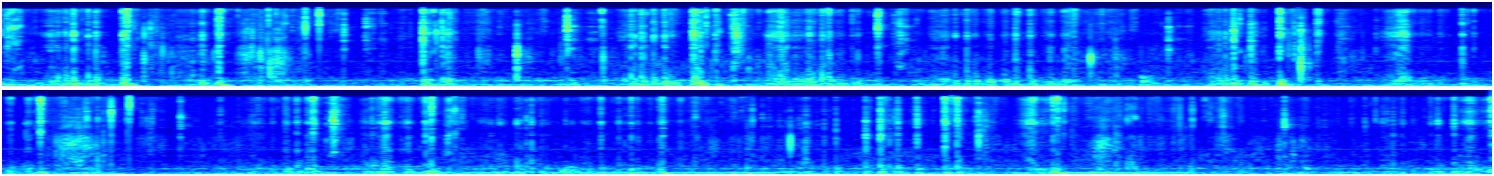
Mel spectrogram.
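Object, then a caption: Bar of soap cut with a blade. A solid, hand-sized green bar of dry soap, held in a hand with long pink nails, is shaved and cut with a metal utility blade, and the shavings fall onto a fabric surface. The result is a steady run of crisp, bright scraping and crackling with many rapid, short clicks over a soft low rumble.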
